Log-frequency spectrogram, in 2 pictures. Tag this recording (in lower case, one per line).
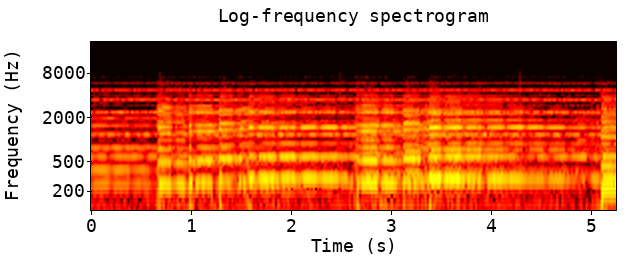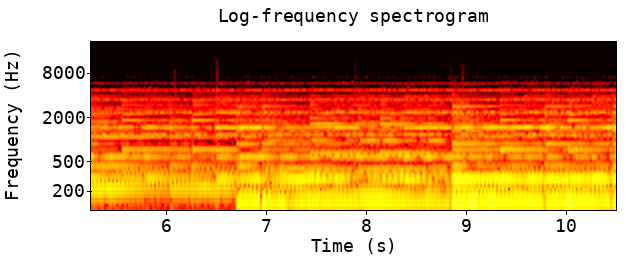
music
